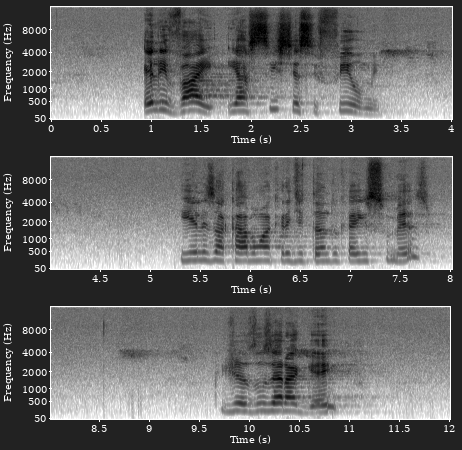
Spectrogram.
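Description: A man speaks with feeling through a microphone in an echoing hall, pausing between phrases.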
